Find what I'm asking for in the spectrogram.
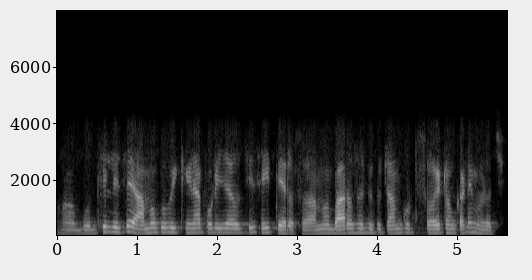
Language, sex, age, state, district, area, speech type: Odia, male, 18-30, Odisha, Bhadrak, rural, conversation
